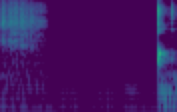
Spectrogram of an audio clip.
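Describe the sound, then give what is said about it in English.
A handful of seven dice rattle in a brief, hissy shake, then after a pause clatter onto a hard tabletop with a couple of sharp clicks. No one speaks. “You rolled these like you were sprinkling salt on the table.”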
